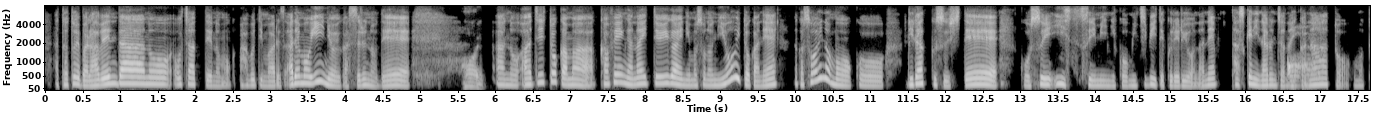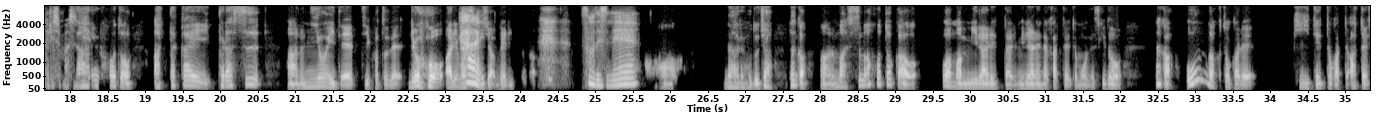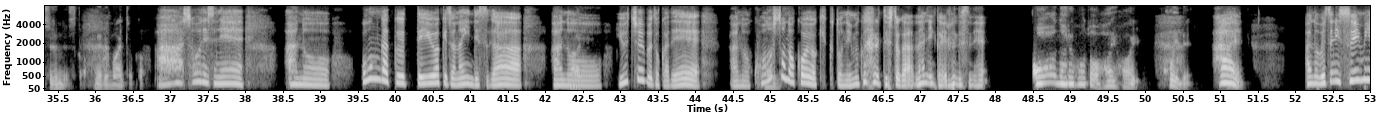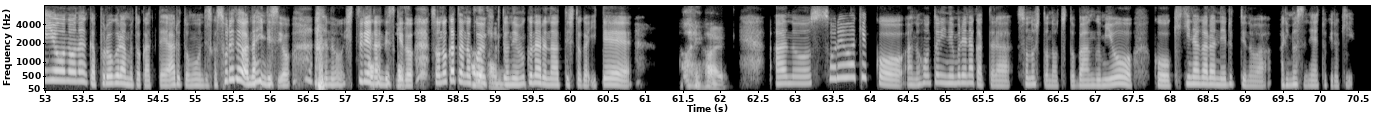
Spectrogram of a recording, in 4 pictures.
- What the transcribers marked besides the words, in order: giggle; other noise
- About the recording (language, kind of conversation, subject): Japanese, podcast, 睡眠前のルーティンはありますか？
